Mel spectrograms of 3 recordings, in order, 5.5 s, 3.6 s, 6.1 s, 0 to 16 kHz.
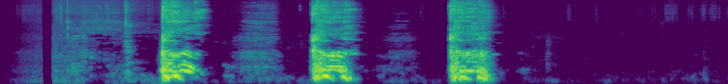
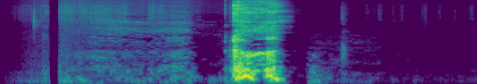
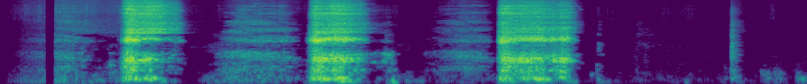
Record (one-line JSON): {"three_cough_length": "5.5 s", "three_cough_amplitude": 32768, "three_cough_signal_mean_std_ratio": 0.34, "cough_length": "3.6 s", "cough_amplitude": 32768, "cough_signal_mean_std_ratio": 0.27, "exhalation_length": "6.1 s", "exhalation_amplitude": 32768, "exhalation_signal_mean_std_ratio": 0.38, "survey_phase": "beta (2021-08-13 to 2022-03-07)", "age": "45-64", "gender": "Male", "wearing_mask": "No", "symptom_none": true, "smoker_status": "Ex-smoker", "respiratory_condition_asthma": false, "respiratory_condition_other": false, "recruitment_source": "REACT", "submission_delay": "1 day", "covid_test_result": "Negative", "covid_test_method": "RT-qPCR", "influenza_a_test_result": "Negative", "influenza_b_test_result": "Negative"}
